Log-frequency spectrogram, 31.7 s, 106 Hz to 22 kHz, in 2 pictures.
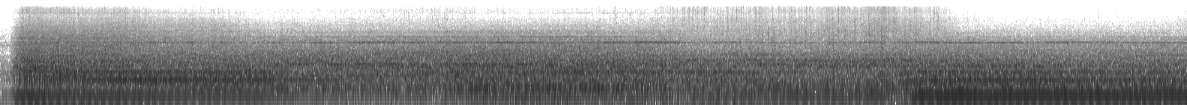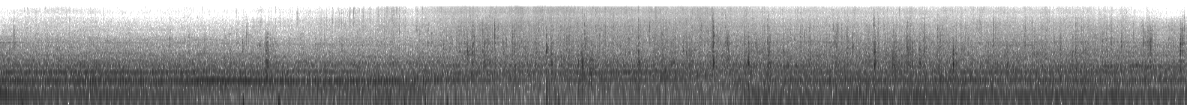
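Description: Challenger MT765B tracked tractor's engine running steadily under load as it pulls an eight-furrow Grégoire Besson plough, with a faint high whine over it in the first half. From about two-thirds of the way through, close crackling of soil and stubble as the plough bodies turn the furrows.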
